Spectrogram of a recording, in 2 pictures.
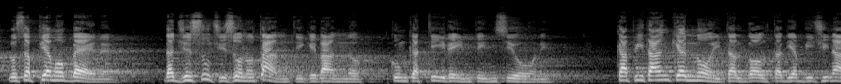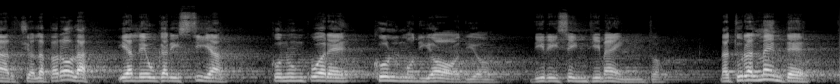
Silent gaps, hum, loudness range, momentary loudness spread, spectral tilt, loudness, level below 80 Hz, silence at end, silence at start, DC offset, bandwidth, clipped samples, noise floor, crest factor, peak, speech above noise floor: none; none; 4 LU; 13 LU; -4.5 dB/octave; -17 LUFS; -64 dBFS; 0 s; 0 s; under 0.1%; 12.5 kHz; under 0.1%; -43 dBFS; 16 dB; 0 dBFS; 26 dB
